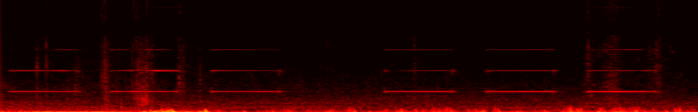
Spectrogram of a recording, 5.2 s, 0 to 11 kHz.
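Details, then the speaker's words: Driver's-side power sliding door on a 2014 Honda Odyssey beeps and won't unlock at the button, relocking itself when unlocking is tried; the door lock actuator was already ruled out. Short high-pitched beeps in bursts over faint latch clicks. "I have a 2014 Honda Odyssey, and the problem is the driver's side door just beeps. When you push this button, it won't even unlock, so you can"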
